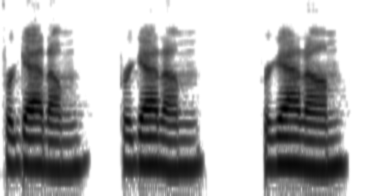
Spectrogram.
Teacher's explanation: in spoken English we generally take them and then we just pronounce it as mm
